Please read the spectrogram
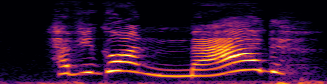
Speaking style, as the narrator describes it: she exclaimed

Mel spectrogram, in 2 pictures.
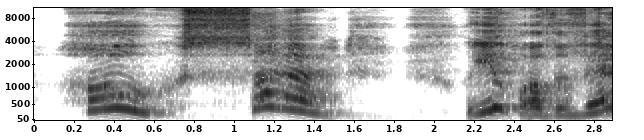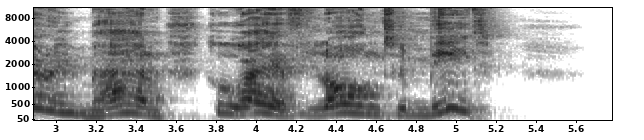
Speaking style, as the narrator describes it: cried the little man, with quivering fingers

